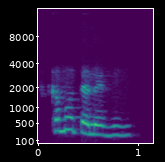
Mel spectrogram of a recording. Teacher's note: I am not pronouncing the S at the end.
